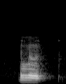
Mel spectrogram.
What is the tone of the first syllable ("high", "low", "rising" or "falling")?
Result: low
